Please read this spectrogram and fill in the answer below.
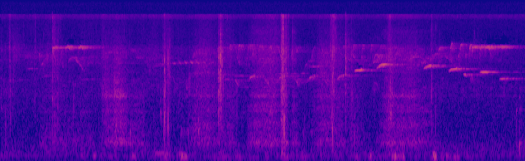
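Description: Faint footsteps on a forest path, with short high bird chirps, more of them near the end.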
